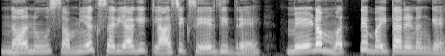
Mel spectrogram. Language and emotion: Kannada, fearful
